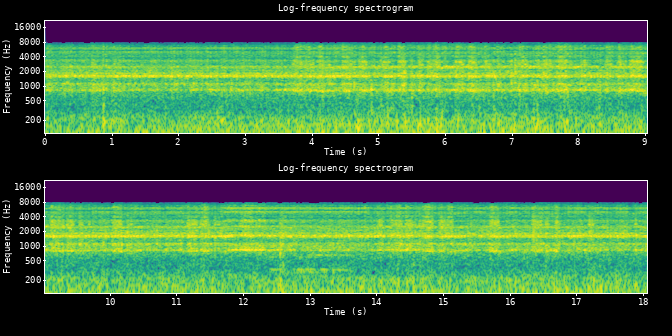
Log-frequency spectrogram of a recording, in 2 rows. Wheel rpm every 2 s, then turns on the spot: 220, 220, 220, 220, 220, 220, 220, 220, 220.
none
